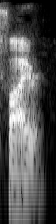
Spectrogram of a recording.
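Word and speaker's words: FHIR: fast healthcare interoperability resources standard initials f-h-i-r-r and pronounced fire recently compliance with the fire standard is a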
